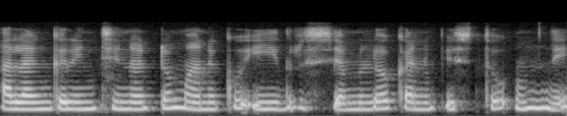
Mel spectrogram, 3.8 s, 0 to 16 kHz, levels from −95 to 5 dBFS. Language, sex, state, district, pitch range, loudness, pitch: Telugu, female, Andhra Pradesh, Krishna, 220-250 Hz, -16 LUFS, 230 Hz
